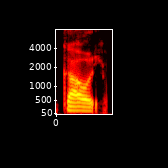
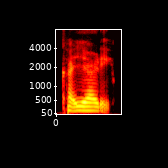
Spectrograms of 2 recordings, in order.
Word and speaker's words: Kaori: y Liz, Rose y Kaori, cuyo nombre Ed ni se molesta en pronunciar bien, prefiriendo llamarla Kayari, que sería como coyote, pues, en inglés.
